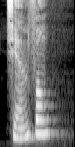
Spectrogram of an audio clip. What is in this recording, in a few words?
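"qianfeng" Mandarin Chinese; world cup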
